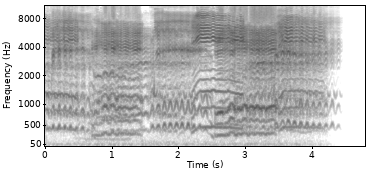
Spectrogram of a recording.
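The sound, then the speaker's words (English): Lambs bleat on a farm, several overlapping high, wavering cries sounding almost continuously before stopping abruptly. “Look, lambs.”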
